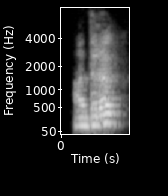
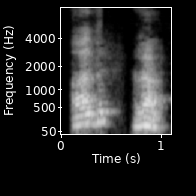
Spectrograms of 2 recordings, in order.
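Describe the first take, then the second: First: अदरक repeated with a rising lift; pronunciation demo. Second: अदरक read out with a falling close; first take, अदरक drops at the end; pronunciation demo. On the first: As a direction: echo अदरक, tune going up. (अदरक दोबारा, उठते सुर में) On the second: (अदरक को गिरते सुर में साफ़ पढ़ें) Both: Shown as a demonstration. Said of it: "तो देखिए कैसे पढ़ेंगे".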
